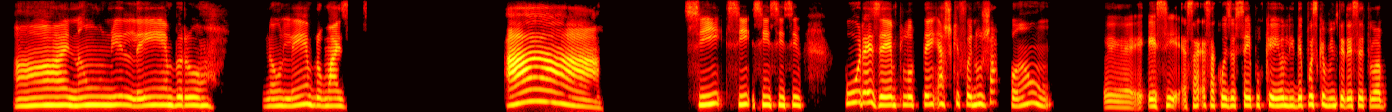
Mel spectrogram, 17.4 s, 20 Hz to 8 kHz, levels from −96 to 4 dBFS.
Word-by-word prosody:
Ai, 210 +3 +2
não 205 +1 +1
me 220 0 +1
lembro, 215 +1 0 0.8
não 190 +2 -5
lembro, 205 +2 -2
mas 195 0 -1 2.0
Ah. 265 - +6 1.1
Sim, 235 +4 0
sim, 235 +1 -2
sim, 225 -2 -1
sim, 215 0 -2
sim. 215 0 -4 0.5
Por 275 +2 -4
exemplo, 220 -4 +1
tem 235 0 -2
acho 245 -3 -2
que 250 - -7
foi 230 0 -2
no 230 +2 +1
Japão, 230 -3 -6 0.7
eh, 155 -2 -7
e - - +1
esse 195 +2 -3
essa 170 +3 -7
essa 205 -2 -4
coisa 200 0 -1
eu - - -2
sei, 205 +1 0
porque 210 +2 -4
eu 200 0 +4
li, 200 -1 0
depois 205 +3 0
que 230 - -2
eu - - -2
me 195 - -2
interessei 200 -1 -1
pela 185 -1 -3
215 Hz, 130 wpm, -22 LUFS, 195-230 Hz, 2.0 s, Ah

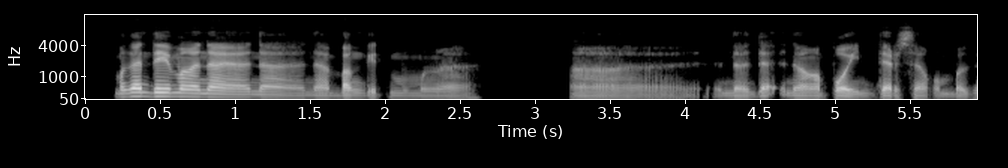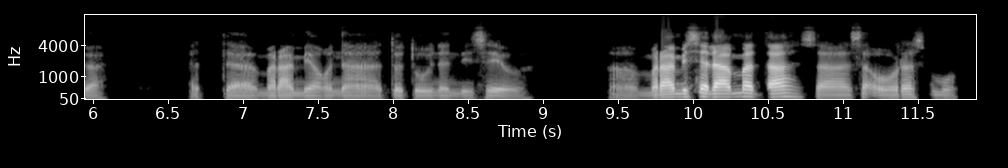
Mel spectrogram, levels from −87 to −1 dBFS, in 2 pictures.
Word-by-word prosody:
maganda 165 +4 0
'yong 165 -1 +3
mga 155 -1 +2
na 140 -1 +3 0.2
na 120 -2 -5 0.3
nabanggit 110 +1 -5
mong 100 -1 -17
mga, 95 -1 -11 0.8
ah, 90 -2 -11 0.3
nada 95 -2 -6
mga - - -5
pointers, 90 +1 -4
ah, - - -6
kumbaga 90 0 -10 0.6
at, - - -12 0.2
ah, 95 0 -4
marami 100 -1 -1
akong 95 0 -5
natutunan 95 +1 -7
din 95 -1 -11
sa'yo. 90 -4 -6 0.6
Ah, 90 0 -11
maraming 130 +6 +6
salamat, 150 0 +8
ah, 145 +1 +7
sa 115 -3 -3
sa - - -5
oras 120 +3 -4
mo. 110 -2 -11
100 Hz, 145 wpm, -25 LUFS, 95-125 Hz, 0.8 s, salamat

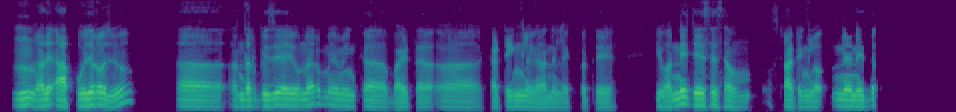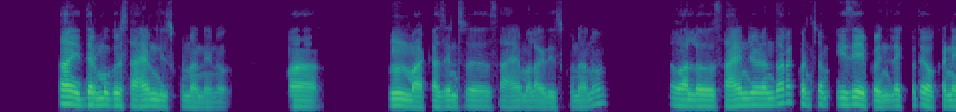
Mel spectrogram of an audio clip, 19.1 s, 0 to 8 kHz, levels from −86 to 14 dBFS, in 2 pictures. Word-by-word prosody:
హ్మ్. 130 +2 +3
అదే 125 +2 +6
ఆ - - +9
పూజ 120 +1 +3
రోజు. 120 -4 +2 0.6
ఆహ్, 110 -2 -1
అందరూ 120 +2 +1
బిజీ 120 +2 +3
అయ్యున్నారు. 125 +3 +1
మేము 125 -1 -1
ఇంకా 115 +1 -4 0.3
బయట 100 0 -3 0.3
ఆహ్, 100 -1 -5 0.2
కటింగులు 110 0 -2
గాని 100 0 -4
లేకపోతే, 100 +1 -9 0.6
ఇవన్నీ 120 +8 +4
చేసేసాం 125 -4 +2 0.4
స్టార్టింగ్‌లో 105 -1 -1 0.2
నేను 115 -1 +4
ఇద్ద - - -4 1.4
ఆ! - - +11
ఇద్దరు 130 +1 +4
ముగ్గురు 130 -2 +2
సహాయం 120 +1 +2
తీసుకున్నాన 105 -2 -5
నేను. 95 +1 -9 0.7
ఆహ్, 105 -1 +1 0.8
హ్మ్. 130 -1 +5
మా 105 - +5
కజిన్సు 110 +1 -1 0.2
సహాయం 105 0 -5
అలాగా 100 -2 -3
తీసుకున్నాను. 105 +6 -7 0.8
వాళ్ళు 120 -1 +4 0.2
సహాయం 120 +2 +2
చేయడం 130 0 +3
ద్వారా 165 +4 +1
కొంచెం 140 0 -1 0.2
ఈజీ 135 +2 +3
అయిపోయింది 110 -3 0
లేకపోతే 115 - -4
ఒకడిని 115 +1 -2
115 Hz, 135 wpm, -24 LUFS, 105-125 Hz, 1.4 s, ఆ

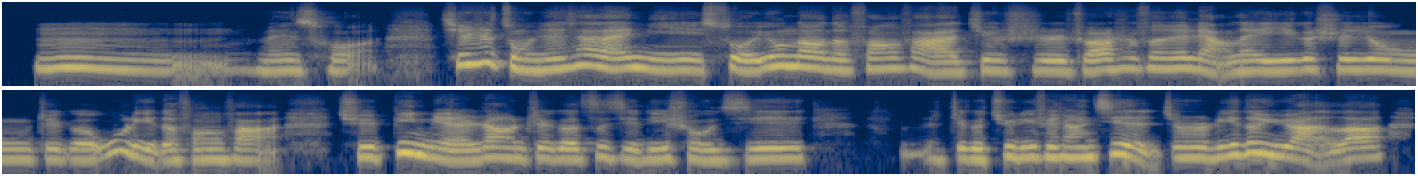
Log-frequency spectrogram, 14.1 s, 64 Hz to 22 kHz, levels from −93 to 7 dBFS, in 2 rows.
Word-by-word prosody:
嗯， 215 -4 -4
没 190 0 -5
错。 190 0 -6 0.3
其 290 +1 +1
实 325 +1 +3
总 235 -7 0
结 210 +2 0
下 275 +3 +1
来， 230 -2 +4
你 205 -4 0
所 190 0 +1
用 265 +5 +3
到 245 -2 +4
的 200 -2 -1
方 220 +2 -3
法， 175 -6 +1
就 190 +3 -5
是 190 0 -3
主 185 +1 -6
要 195 +2 +3
是 225 +2 -5
分 225 0 -2
为 225 0 +1
2 205 -5 0
类， 190 0 -1
一 195 +1 +1
个 210 +1 0
是 210 0 -2
用 195 -3 -1
这 185 0 -5
个 180 -1 0
物 320 - -1
理 200 -7 +1
的 170 +1 -1
方 180 +1 -4
法， 175 -1 -1 0.3
去 215 0 0
避 285 +8 +5
免 180 -8 +2
让 205 +1 +1
这 195 0 -3
个 185 0 +2
自 210 +3 -6
己 185 -2 -4
离 180 +2 -2
手 185 -3 -4
机 190 +3 0 0.7
这 195 - -1
个 185 - +3
距 185 +5 -3
离 215 0 +1
非 215 -1 +1
常 210 0 +2
近。 245 +2 +2
就 210 -2 -4
是 210 0 +1
离 215 +4 +2
得 285 +2 +4
远 230 -9 +3
了， 200 +5 +3
205 Hz, 250 characters per minute, -23 LUFS, 185-220 Hz, 0.7 s, 避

